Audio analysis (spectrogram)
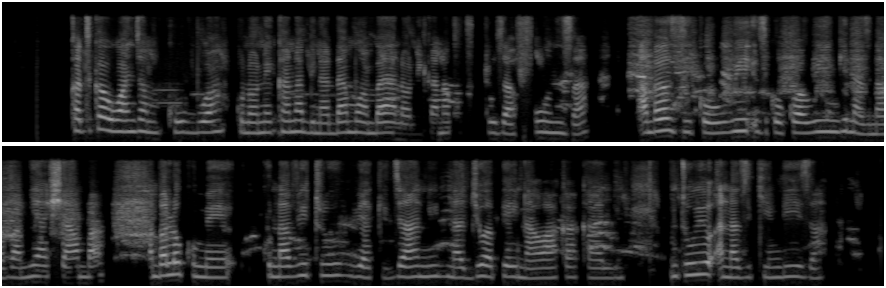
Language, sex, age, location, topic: Swahili, female, 18-24, Kisumu, health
